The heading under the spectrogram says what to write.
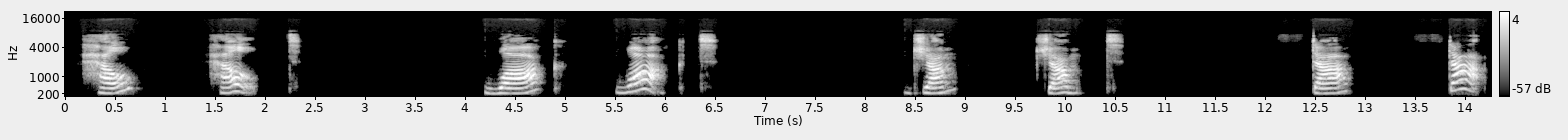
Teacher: in all of these words they actually have the t sound at the end even though it looks like e d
